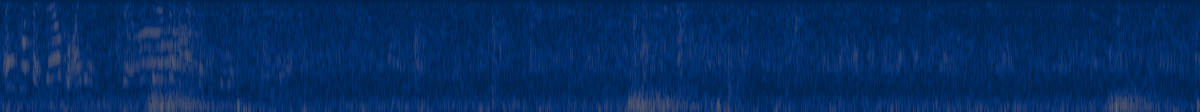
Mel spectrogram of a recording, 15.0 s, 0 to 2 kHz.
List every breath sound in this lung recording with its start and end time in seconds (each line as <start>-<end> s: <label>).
1.71-2.79 s: inhalation
2.79-3.36 s: exhalation
7.77-8.80 s: inhalation
8.80-9.35 s: exhalation
13.85-15.00 s: inhalation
